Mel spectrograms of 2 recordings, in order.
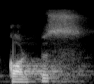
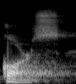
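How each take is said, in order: First: The P sound is pronounced in the word. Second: The P sound is left out of the word. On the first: The speaker calls it wrong. "We do not say corpus" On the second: The speaker calls it right. "the P is silent. ... we say it corse"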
